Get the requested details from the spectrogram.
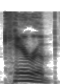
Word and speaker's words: carob: Carob chips.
